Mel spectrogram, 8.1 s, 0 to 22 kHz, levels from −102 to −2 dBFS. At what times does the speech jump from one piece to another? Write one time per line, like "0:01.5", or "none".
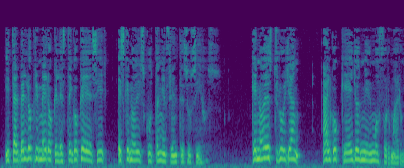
none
